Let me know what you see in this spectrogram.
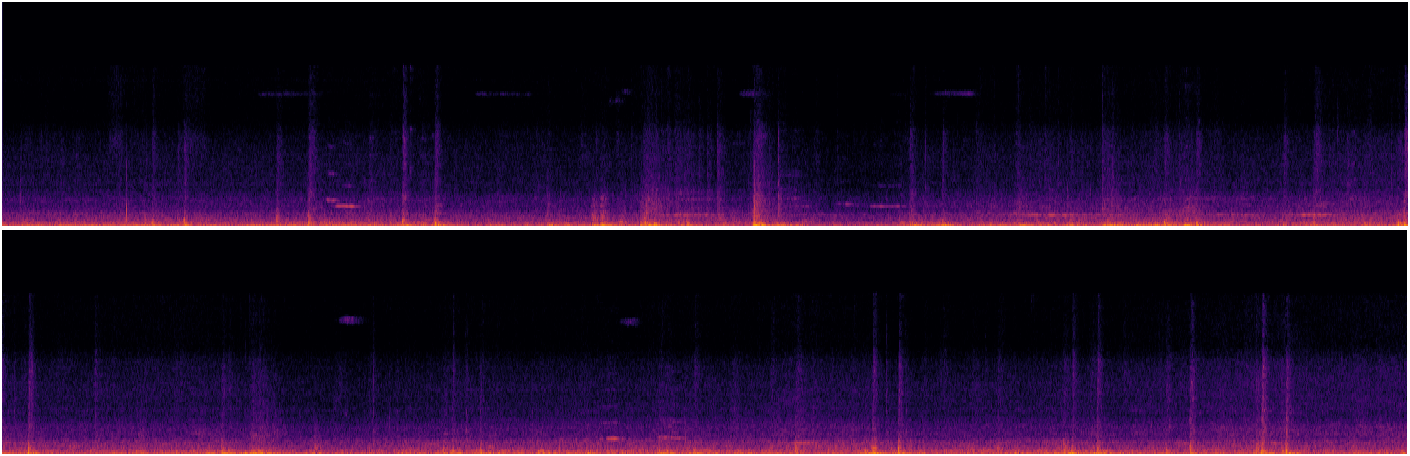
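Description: Narrow-gauge train running along the track: a steady rumble with frequent knocks and clicks from the wheels and running gear, and a faint high squeal that comes and goes.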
